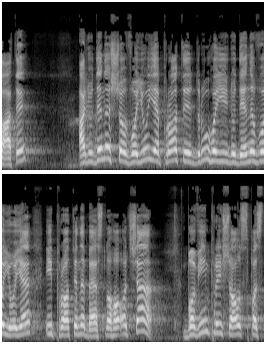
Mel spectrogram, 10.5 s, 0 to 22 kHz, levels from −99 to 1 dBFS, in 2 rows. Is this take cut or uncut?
uncut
